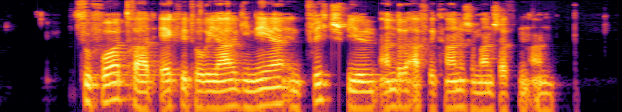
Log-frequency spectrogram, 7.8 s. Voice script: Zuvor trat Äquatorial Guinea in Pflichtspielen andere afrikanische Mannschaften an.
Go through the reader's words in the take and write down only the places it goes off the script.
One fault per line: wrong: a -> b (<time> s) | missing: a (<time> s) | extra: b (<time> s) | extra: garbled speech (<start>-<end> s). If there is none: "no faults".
no faults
